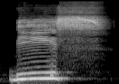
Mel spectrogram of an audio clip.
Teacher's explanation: Ujung lisan kita ke gigi bawah. Ya. Teman-teman keluar napas. Berdesis mengalir panjang. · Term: huruf sin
